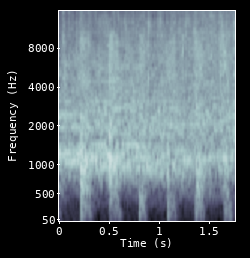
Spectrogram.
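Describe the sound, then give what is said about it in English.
Six or so sharp hand claps in a steady, fairly quick rhythm, loud and even, over a constant hiss of background noise with no talking. “So, you clap that up?”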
